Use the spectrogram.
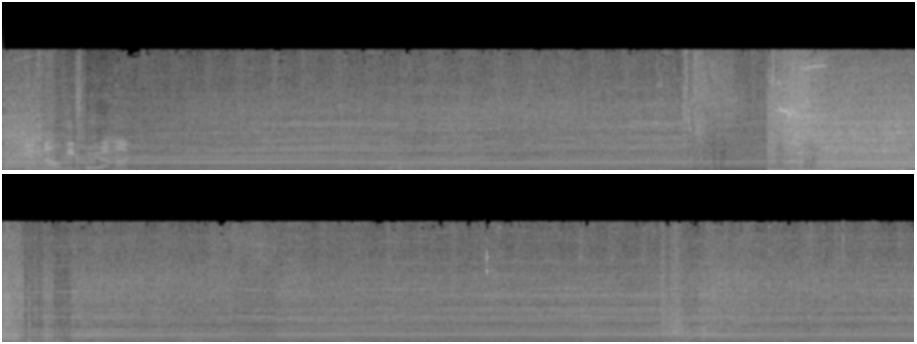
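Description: A car engine in the racing game Need for Speed Payback drones and revs continuously with shifts in pitch and a brief louder surge midway, while someone talks over it.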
